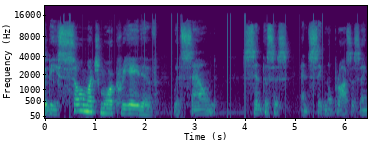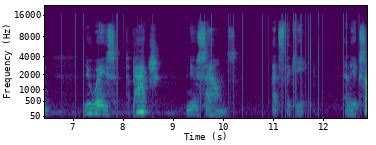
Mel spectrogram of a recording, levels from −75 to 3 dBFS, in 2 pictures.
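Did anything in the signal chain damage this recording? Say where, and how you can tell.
Yes. The damage happens at a digital interconnect, where a receiving device runs on its own clock and is not locked to the sender's word clock. The two clocks differ by roughly 1000 ppm, so they slip past each other about every 20 ms. At each slip a few samples are misread and one sample is dropped or repeated. From 0.11 s to the end, this produces word clock ticks of uneven strength, hundreds of them, arriving so fast they merge into a steady rattle or buzz.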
